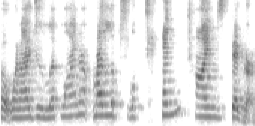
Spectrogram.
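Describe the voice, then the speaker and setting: A woman speaks with a fairly high pitch and ordinary pitch variation. Her delivery is somewhat breathy and fairly slow. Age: 60s. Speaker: makeup brand founder. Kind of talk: casual chat. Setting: video call.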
